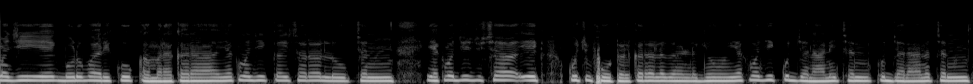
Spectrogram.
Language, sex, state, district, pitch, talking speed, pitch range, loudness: Hindi, male, Uttarakhand, Uttarkashi, 170 Hz, 215 wpm, 160-185 Hz, -24 LUFS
